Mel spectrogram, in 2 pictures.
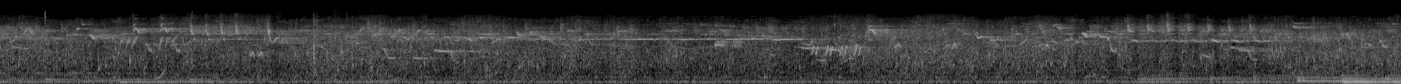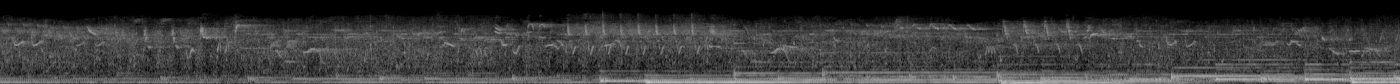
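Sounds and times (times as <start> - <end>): soft background music: 0.0 - 5.0, 11.2 - 28.0
songbirds chirping and trilling: 0.0 - 28.0.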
